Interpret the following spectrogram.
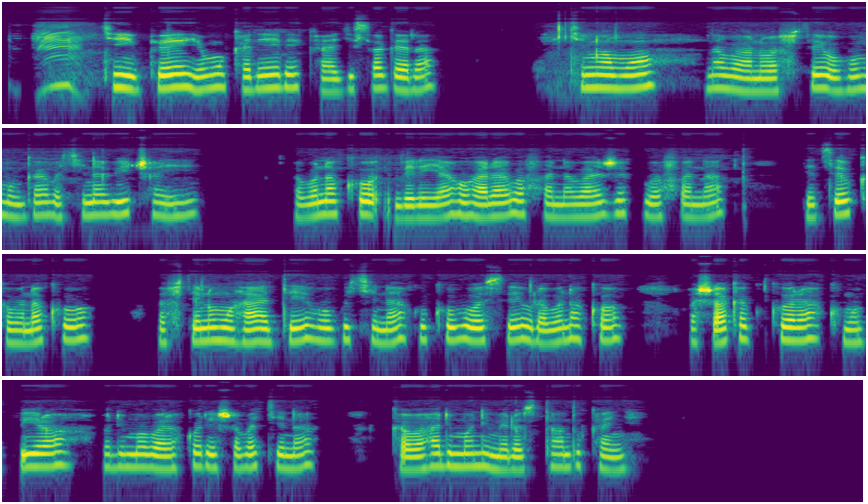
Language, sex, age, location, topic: Kinyarwanda, female, 18-24, Musanze, government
